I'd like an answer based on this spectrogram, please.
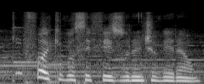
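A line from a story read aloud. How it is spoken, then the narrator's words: Unfriendly questioning tone. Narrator (Portuguese): perguntou em tom nada amistoso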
